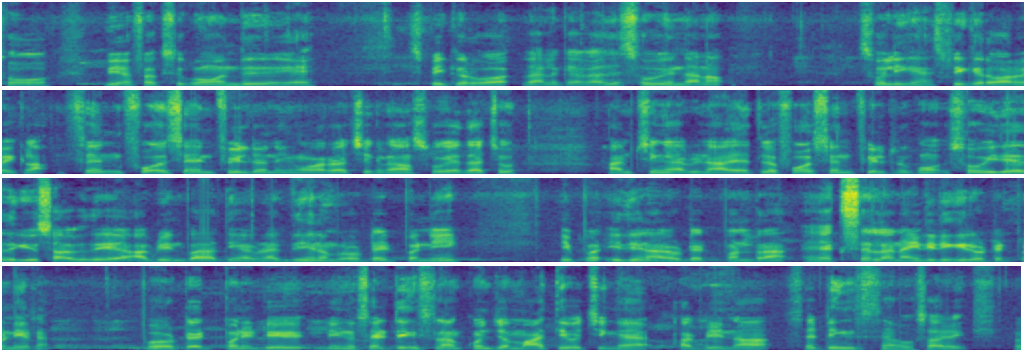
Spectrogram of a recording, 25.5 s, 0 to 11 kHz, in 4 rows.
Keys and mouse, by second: 4.9 shift+a, 9.6 click, 12.3 g, 14.4 click, 15.7 r, 18.2-19.5 typing, 19.7 Return.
